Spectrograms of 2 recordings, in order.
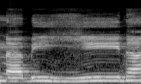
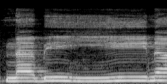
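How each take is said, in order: The two takes are said the same way.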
